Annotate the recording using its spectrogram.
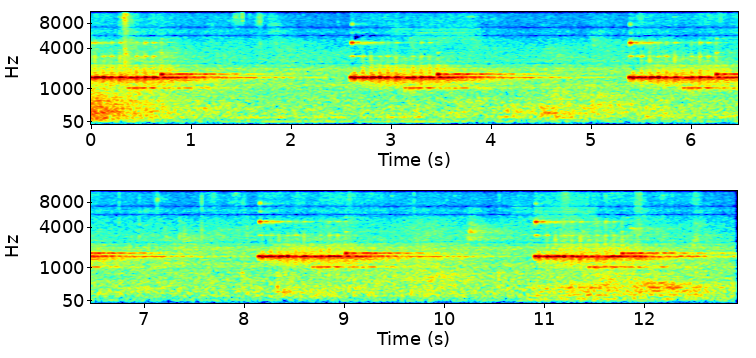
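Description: Clavichord playing a soft, repeated figure: the same group of a few high notes is struck about every three seconds, each group fading away before the next begins.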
